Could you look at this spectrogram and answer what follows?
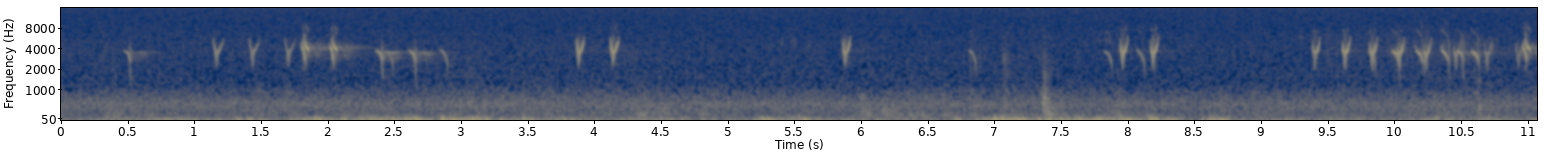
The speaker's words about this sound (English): I hear now some type 4 birds coming in. Here's that one lone bird. And a type 4 bird has just joined with it.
